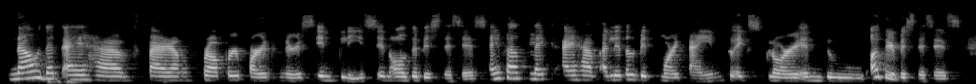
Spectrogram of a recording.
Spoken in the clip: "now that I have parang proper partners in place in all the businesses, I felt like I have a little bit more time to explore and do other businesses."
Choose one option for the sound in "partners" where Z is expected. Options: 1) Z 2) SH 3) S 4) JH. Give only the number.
3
